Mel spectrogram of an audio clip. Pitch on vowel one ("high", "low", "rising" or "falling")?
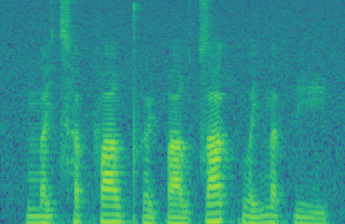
rising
